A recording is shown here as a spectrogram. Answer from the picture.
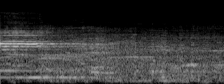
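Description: A man's voice holds one long, steady note through a microphone and stops about half a second in. A low background murmur follows.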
